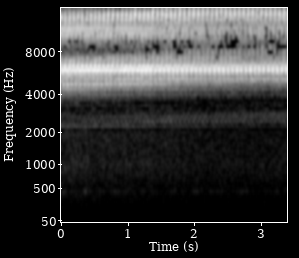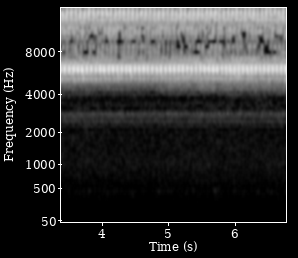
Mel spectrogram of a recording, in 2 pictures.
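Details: Male Large Brown Cicada (Graptopsaltria nigrofuscata) singing in full blast on a black locust trunk by a riverbank in Japan, sunny early-August afternoon, to attract a female; dense continuous high buzzing drone with steady rapid pulsing throughout.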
